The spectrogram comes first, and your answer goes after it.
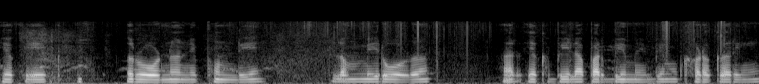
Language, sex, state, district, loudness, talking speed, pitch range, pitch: Garhwali, male, Uttarakhand, Uttarkashi, -20 LUFS, 125 wpm, 110-120 Hz, 115 Hz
